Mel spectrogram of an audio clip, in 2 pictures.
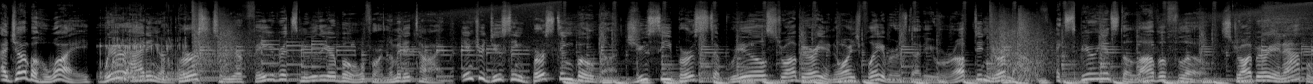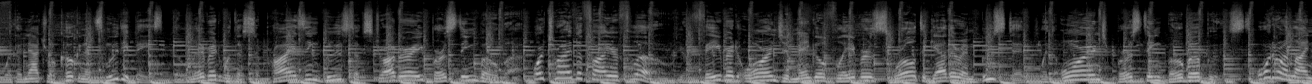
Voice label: Commercial VO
